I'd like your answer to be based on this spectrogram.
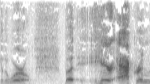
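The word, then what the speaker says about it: akron (ἄκρον): The word end is akron, spelled and pronounced like the city 5 miles away.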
